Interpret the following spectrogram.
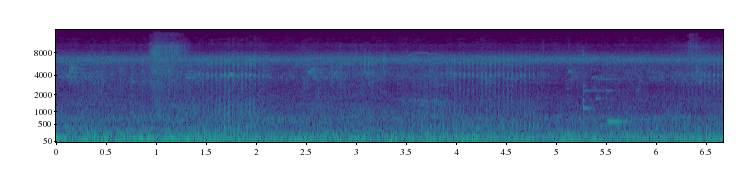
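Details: Purring cat being stroked, a low, even rumble sustained from start to finish with soft background hiss.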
